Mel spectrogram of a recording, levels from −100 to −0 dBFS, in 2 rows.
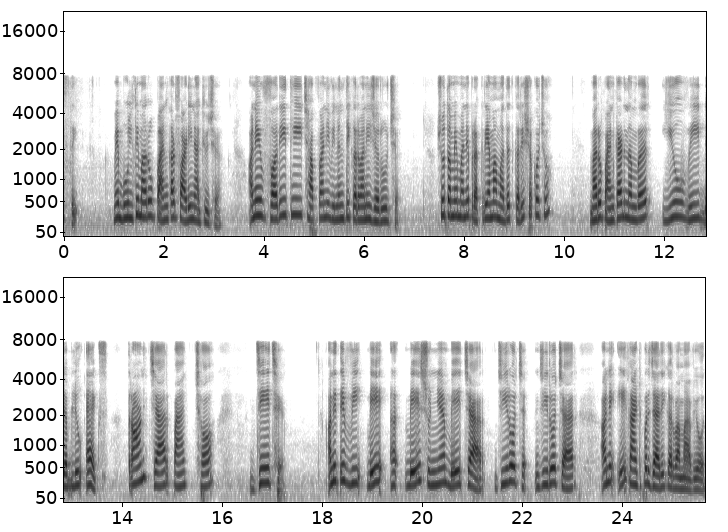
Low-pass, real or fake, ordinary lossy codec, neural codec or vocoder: none; real; none; none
